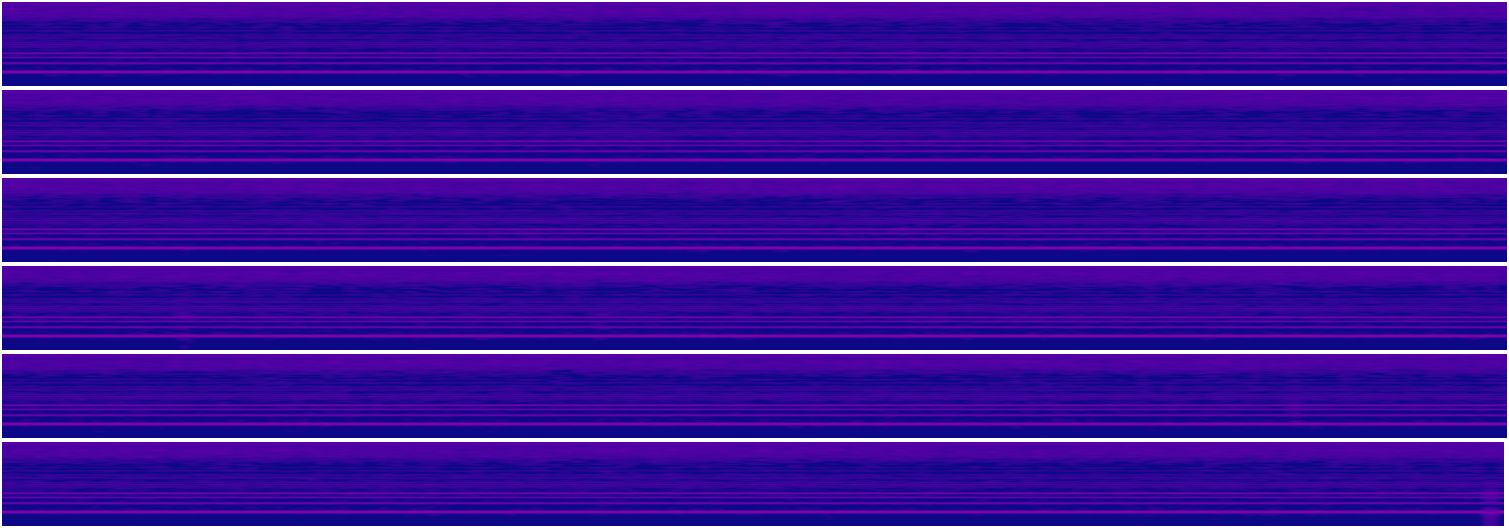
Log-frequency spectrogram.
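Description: Near silence: a steady electrical hum with a faint hiss over it, unchanging throughout.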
